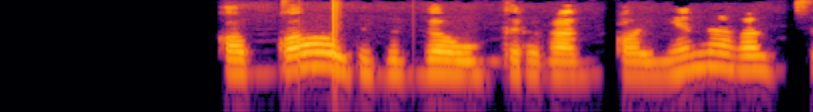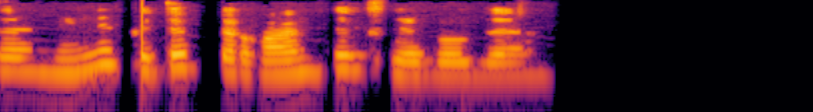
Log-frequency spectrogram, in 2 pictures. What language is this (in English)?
Bashkir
